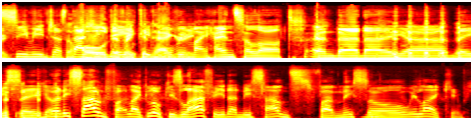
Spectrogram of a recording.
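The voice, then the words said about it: Italian accent. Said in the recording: “the sexy Italian accent”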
